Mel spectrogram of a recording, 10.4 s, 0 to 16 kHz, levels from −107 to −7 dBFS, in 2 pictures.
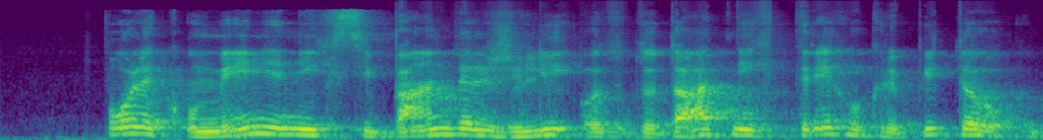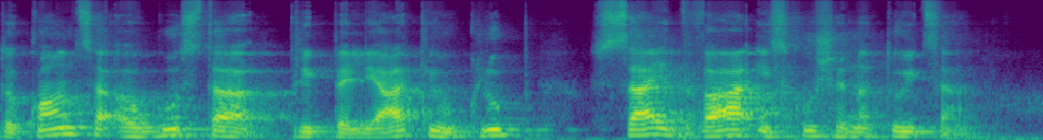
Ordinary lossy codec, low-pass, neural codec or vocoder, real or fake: Opus, 32 kbps; 14.4 kHz; vocoder, 44.1 kHz, 128 mel bands, Pupu-Vocoder; fake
